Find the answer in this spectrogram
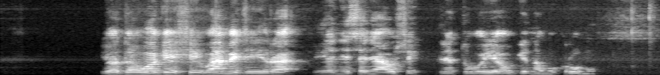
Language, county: Lithuanian, Kaunas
